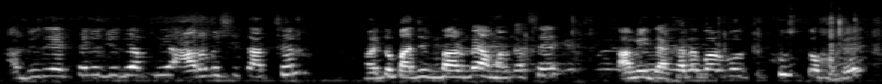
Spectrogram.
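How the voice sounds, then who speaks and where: A man from Bangladesh, chatting through a live sales pitch for sarees, repeating details and slipping English words into his talk. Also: fast talker, bright, forceful tone, a little hiss or hum, poor audio. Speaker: saree seller on a live stream.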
